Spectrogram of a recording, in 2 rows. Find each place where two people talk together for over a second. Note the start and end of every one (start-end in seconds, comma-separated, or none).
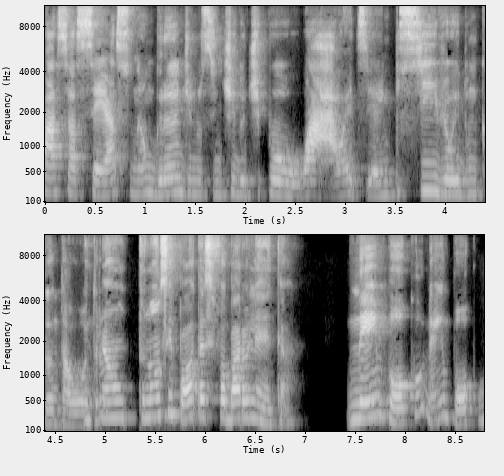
none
